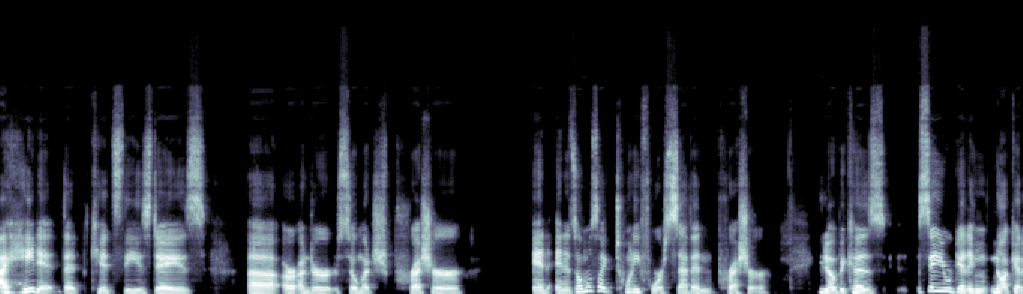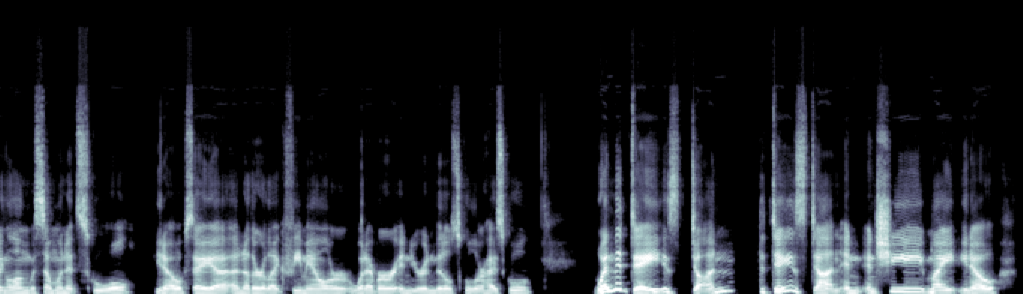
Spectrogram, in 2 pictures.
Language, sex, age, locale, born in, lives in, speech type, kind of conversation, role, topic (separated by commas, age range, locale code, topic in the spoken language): English, female, 50-54, en-CA, Canada, United States, conversation, podcast, guest, How do you define and prioritize mental well-being in your daily life?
